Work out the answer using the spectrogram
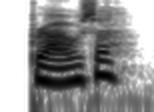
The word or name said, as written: browser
